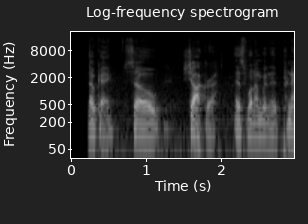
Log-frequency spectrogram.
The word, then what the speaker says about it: chakra: So you're going with chakra? That's how I've heard it. Okay, no, that's fine. I don't know. I honestly don't know. How is it spelled? It's spelled Chakra. It's pronounced chakra. Okay, so chakra.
